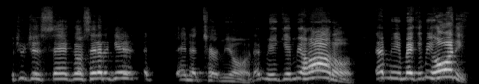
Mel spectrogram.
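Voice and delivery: mock flirty coworker. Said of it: "you at your job and the guy says".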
